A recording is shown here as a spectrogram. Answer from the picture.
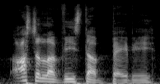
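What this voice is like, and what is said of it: Buff Austrian accent impression. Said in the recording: “a buff Austrian accent ... Arnold Schwarzenegger”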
